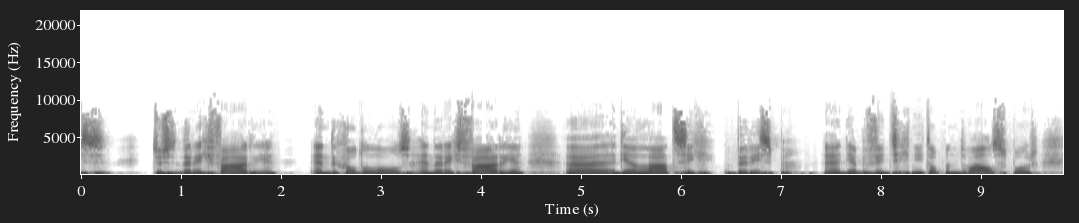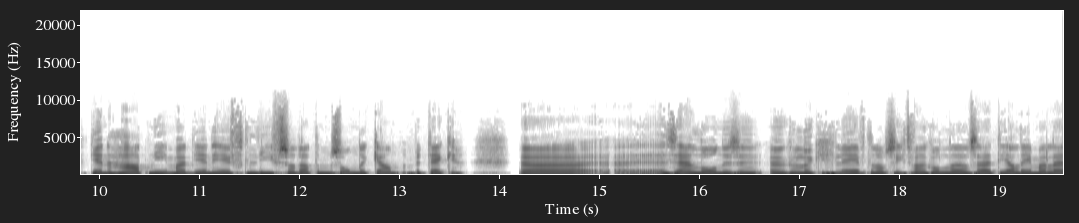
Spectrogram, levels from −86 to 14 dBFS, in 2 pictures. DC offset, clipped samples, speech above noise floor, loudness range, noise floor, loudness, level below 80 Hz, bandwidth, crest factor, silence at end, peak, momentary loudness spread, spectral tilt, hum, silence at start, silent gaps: under 0.1%; under 0.1%; 24 dB; 3 LU; -42 dBFS; -20 LUFS; -38 dBFS; 8.6 kHz; 14 dB; 0 s; -4 dBFS; 9 LU; -6.5 dB/octave; none; 0 s; 14.13-14.21 s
